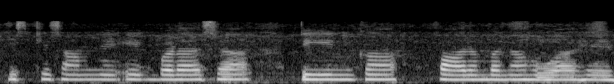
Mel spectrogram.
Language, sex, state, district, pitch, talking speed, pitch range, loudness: Hindi, female, Chhattisgarh, Jashpur, 225 Hz, 105 wpm, 220-230 Hz, -16 LUFS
